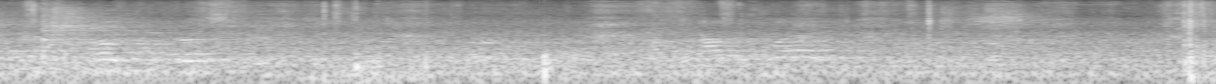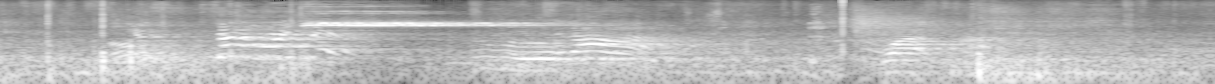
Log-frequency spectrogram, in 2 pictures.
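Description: Wrestlers' bodies thudding onto the gym mat in a takedown about halfway through, with a second thud later, amid shouting from spectators in an echoing gym.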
